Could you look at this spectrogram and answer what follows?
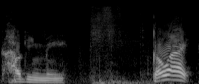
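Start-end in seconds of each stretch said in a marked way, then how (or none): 1.5-1.9 sharp loud shout to shoo away. Real, not acted. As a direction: yell it out, pushing someone off. Bot teammate hugging her.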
